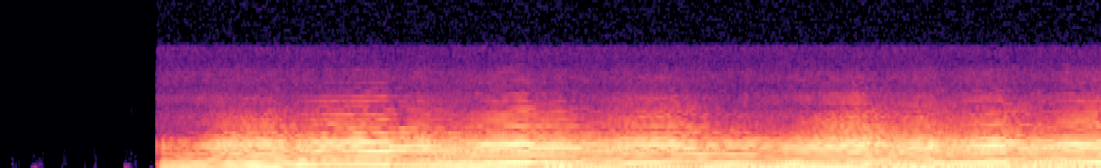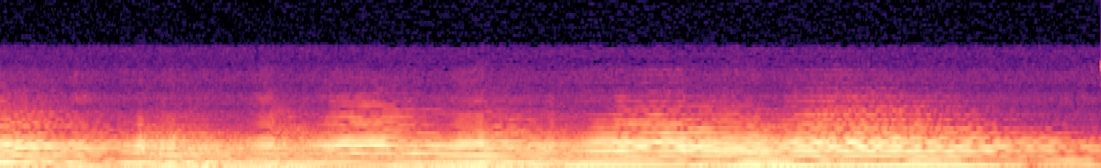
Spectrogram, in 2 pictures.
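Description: Solo trombone melody heard with York Minster's cathedral reverberation: a dry recording convolved with the cathedral's impulse response, so each note rings on and blurs into the next. It starts after about a second and a half and stops abruptly at the end.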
